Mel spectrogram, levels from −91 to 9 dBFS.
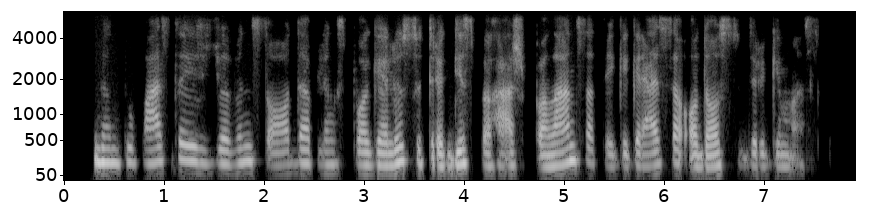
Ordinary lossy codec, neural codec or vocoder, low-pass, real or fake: Opus, 24 kbps; none; 5.4 kHz; real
